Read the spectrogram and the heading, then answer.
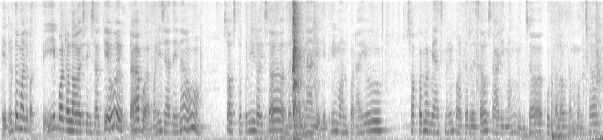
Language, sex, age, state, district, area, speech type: Nepali, female, 60+, West Bengal, Darjeeling, rural, spontaneous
